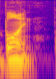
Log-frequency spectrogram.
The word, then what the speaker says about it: Boyne: The Battle of the Boyne.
